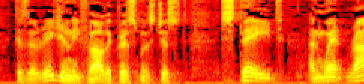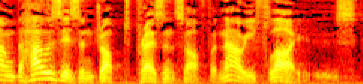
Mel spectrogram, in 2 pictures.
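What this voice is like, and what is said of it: Welsh accent. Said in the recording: “my Welsh accent.”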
